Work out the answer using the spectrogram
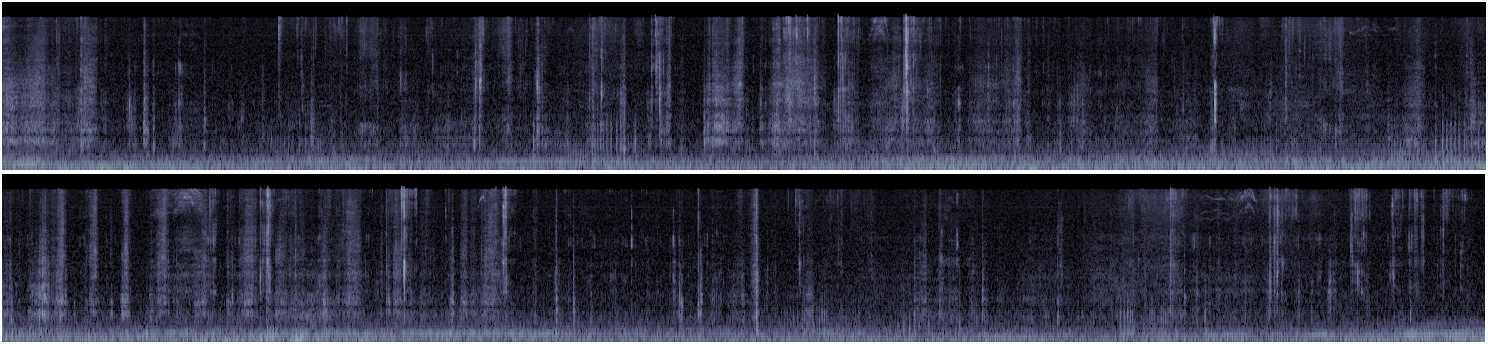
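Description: Close-up eating of a crispy fried chicken and glazed donut sandwich: chewing with scattered crisp crunches and mouth clicks, over a low steady hum.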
